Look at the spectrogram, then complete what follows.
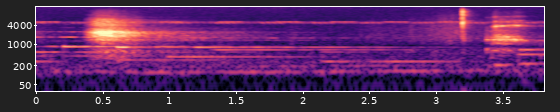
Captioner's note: sighing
